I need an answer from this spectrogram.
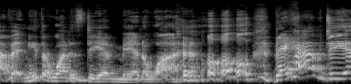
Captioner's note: laughing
